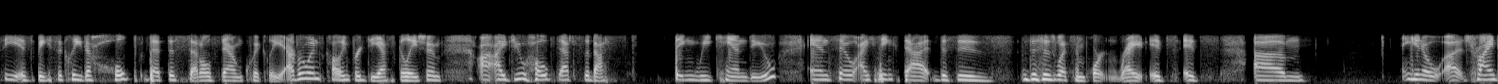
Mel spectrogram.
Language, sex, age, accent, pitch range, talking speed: English, female, 20-39, American, 180-215 Hz, 170 wpm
